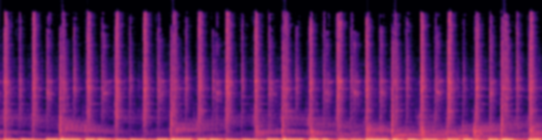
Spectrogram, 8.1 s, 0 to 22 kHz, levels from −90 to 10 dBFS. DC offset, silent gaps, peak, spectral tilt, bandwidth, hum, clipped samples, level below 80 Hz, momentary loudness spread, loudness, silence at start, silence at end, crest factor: under 0.1%; none; 0 dBFS; -6 dB/octave; over 20 kHz; none; 0.5%; -14 dBFS; 5 LU; -13 LUFS; 0 s; 0 s; 10 dB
